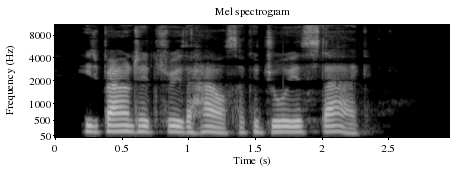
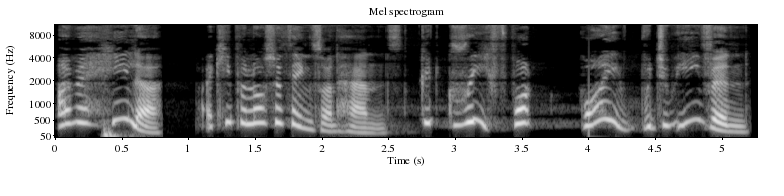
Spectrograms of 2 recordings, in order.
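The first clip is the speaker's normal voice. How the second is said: much higher and louder, tumbling protest; flustered outburst; 12 dB louder than usual. Acted. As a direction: splutter in embarrassed outrage. Hermione flustered denying Snape rumour.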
